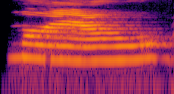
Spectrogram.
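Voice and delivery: high playful cat meow. Shown as a demonstration. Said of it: "let's make a sound like a cat".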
